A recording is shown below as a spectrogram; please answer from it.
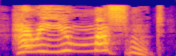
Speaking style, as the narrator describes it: shrieked Hermione

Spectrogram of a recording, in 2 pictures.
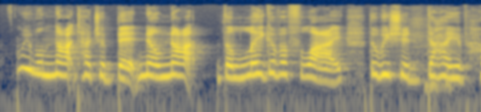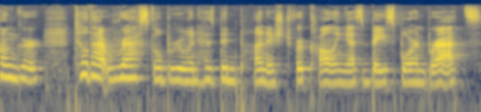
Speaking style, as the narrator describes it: the young tomtits kept crying and screaming, and when their father and mother came home and offered them food, they all said

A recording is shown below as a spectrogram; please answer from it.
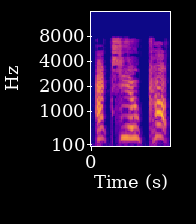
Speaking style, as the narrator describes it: cried Hermione, in her desperation

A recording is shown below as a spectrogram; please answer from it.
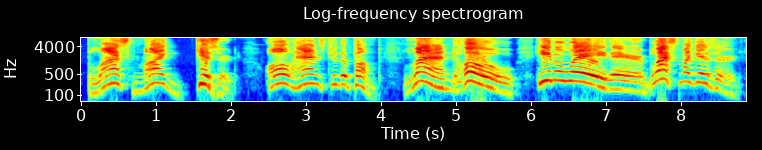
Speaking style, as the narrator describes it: shouted the Admiral

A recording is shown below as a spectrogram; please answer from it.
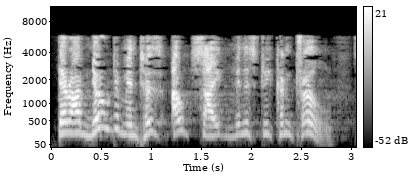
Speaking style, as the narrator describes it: snapped Fudge, who had turned brick red

